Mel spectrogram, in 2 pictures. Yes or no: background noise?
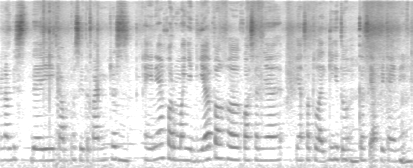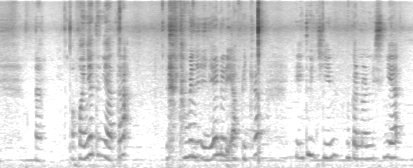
yes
